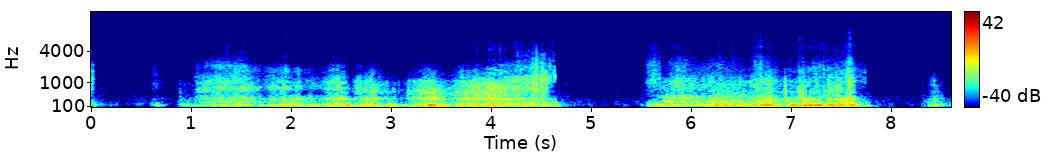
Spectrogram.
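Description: A black foam windscreen over a microphone is pinched and scratched with long nails of both hands. Two long bursts of dense, rumbling scratching fill the low end with a rough, crackling texture, separated by a brief pause, with a faint short scratch at the very end.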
